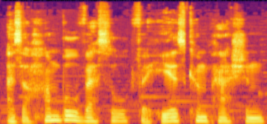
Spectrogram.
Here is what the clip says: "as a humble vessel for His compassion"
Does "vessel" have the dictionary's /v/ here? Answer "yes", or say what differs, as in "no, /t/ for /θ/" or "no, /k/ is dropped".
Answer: yes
